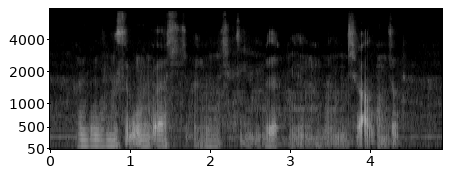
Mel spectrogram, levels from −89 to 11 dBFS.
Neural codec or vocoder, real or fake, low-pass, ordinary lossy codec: autoencoder, 22.05 kHz, a latent of 192 numbers a frame, VITS, trained on one speaker; fake; 7.2 kHz; AAC, 48 kbps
